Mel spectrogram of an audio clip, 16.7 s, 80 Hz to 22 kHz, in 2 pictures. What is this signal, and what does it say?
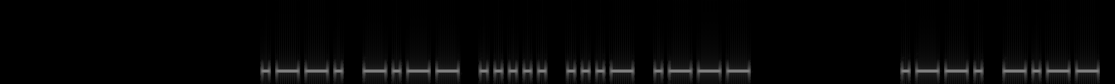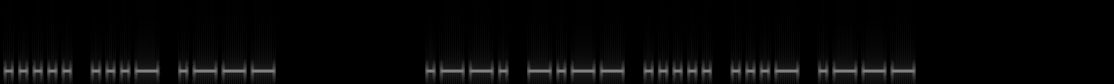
Morse code, heard as a keyed tone, about 22 wpm, 700 Hz. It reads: PY5VJ PY5VJ PY5VJ
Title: DXCC-100 Call Signs - 5 Characters - Repeated 3x - 22wpm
